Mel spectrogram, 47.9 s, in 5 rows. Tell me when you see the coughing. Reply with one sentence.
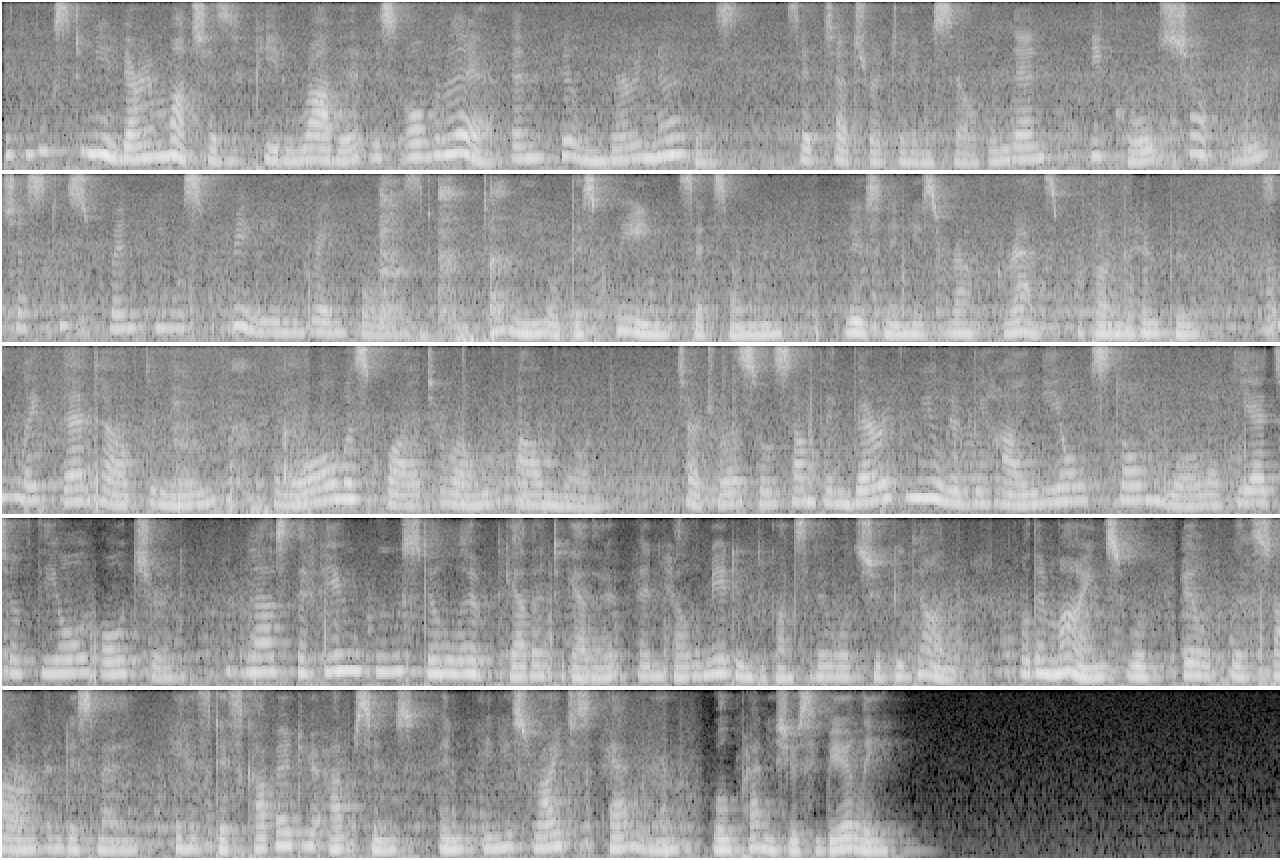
The coughing can be heard from 12.4 to 13.4 s, from 20.4 to 21.5 s and from 37.5 to 38.6 s.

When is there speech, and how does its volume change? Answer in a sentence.
You can hear the speech from 0.0 to 45.0 s, at a steady volume.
